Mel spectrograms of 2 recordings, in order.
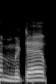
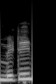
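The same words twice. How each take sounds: First: ਮਿਟੈ ending in open "ai". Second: ਮਿਟੇ ending in "ay"; wrong close ending. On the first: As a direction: say ਮਿਟੈ as "mi-tai". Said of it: "ਮਿਟੈ ਬੋਲਣਾ ਹੈ". (ਮਿਟੈ, ਅੰਤ ਵਿੱਚ ਦੁਲਾਵਾਂ) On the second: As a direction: say ਮਿਟੇ as "mi-tay". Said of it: "ਮਿਟੇ ਨਹੀਂ ਬੋਲਣਾ". (ਮਿਟੇ, ਅੰਤ ਵਿੱਚ ਲਾਂ) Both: Shown as a demonstration.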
